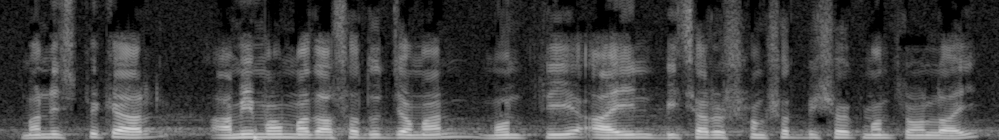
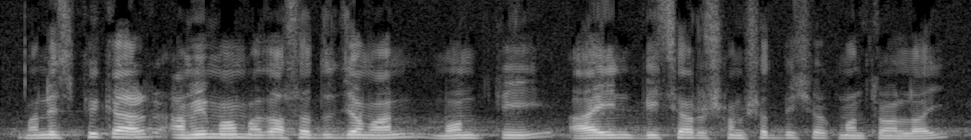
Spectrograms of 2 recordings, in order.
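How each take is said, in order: The two takes are said the same way.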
